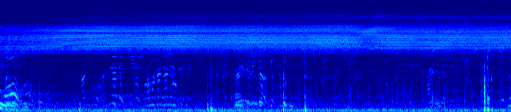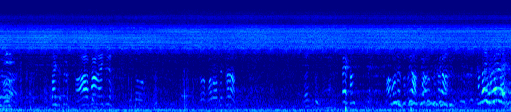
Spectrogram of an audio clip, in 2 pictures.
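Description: A steady, high-pitched drone of insects, with distant shouts from players and a few sharp knocks, the clearest about halfway through.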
